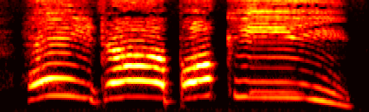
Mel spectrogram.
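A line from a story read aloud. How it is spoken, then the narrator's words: Calling out. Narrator (German): ruft Elliot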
